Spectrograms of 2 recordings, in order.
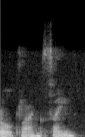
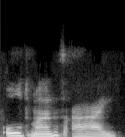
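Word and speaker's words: Auld Lang Syne: wrote the words for Old Lang sign or old man's eye as my husband my South African husband thought was how you pronounced it when he was still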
